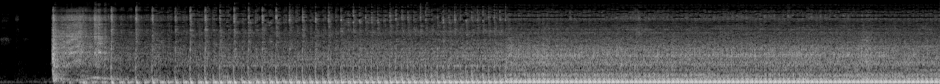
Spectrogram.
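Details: Craftsman snowblower that would not start despite a tune-up last season; carburetor cleaned, test run before reassembly, it starts in half a second and settles into an even, steady single-cylinder thump.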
